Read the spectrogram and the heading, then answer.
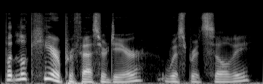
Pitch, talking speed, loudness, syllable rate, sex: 145 Hz, 160 wpm, -19 LUFS, 5.5 syllables/s, male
